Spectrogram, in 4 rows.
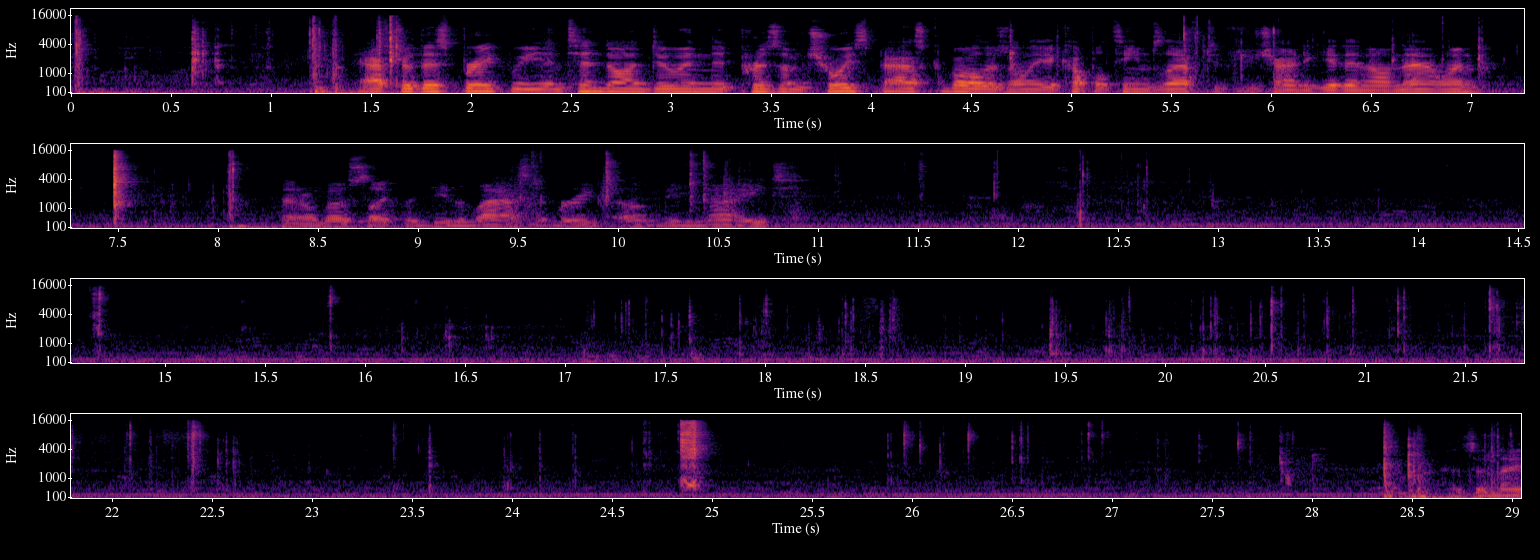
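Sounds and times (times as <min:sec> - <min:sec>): trading cards rustling: 0:03.8 - 0:13.0, 0:15.8 - 0:25.0, 0:28.6 - 0:29.0.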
